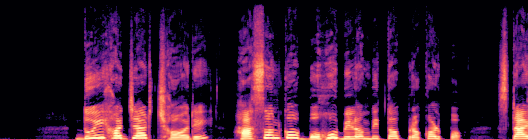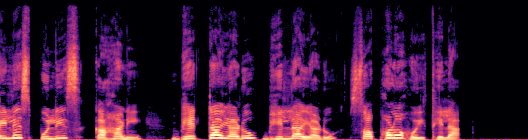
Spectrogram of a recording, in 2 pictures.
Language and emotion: Odia, neutral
